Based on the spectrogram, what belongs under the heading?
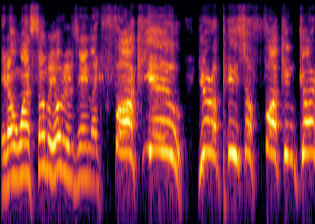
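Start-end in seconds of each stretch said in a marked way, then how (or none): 1.5-4.7 shrill, very high, drawn-out heckling yell. Describing what kids at wrestling shows shout, imitating kids yelling insults. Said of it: "these are kids yelling this shit".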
